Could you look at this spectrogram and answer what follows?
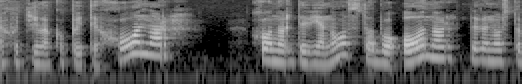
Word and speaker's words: Honor: Спочатку я хотіла купити Honor Honor 90 або Honor 90 ж у Франції буковка F не вимовляється і оце я дивилася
